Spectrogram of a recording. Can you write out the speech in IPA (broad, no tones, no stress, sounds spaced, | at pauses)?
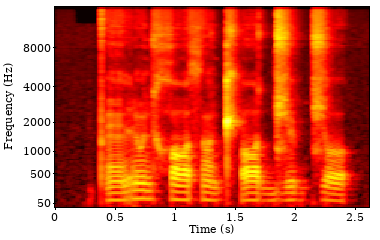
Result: pʼ ɛ̃ r ũ d x ɔ θ ɔ̃ d t͡ʃʼ ɔ d d͡ʑ ʉ b t͡ɕ o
